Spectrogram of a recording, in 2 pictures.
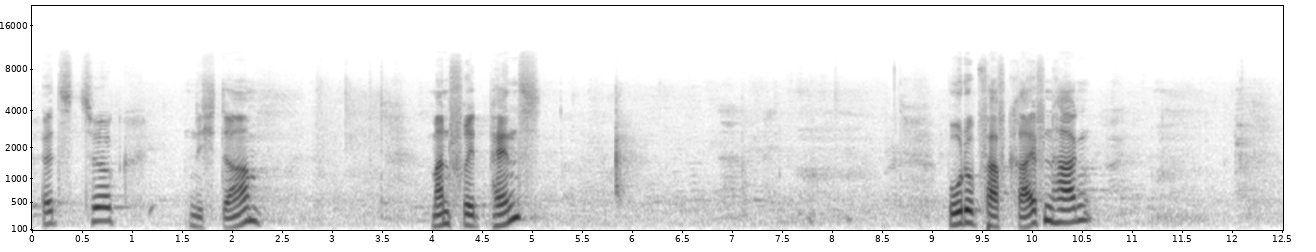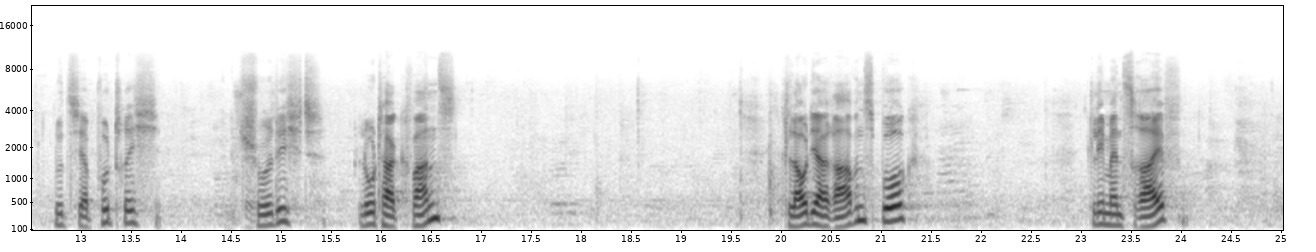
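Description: A middle-aged man speaks calmly into a microphone in short bursts, with pauses between phrases.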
